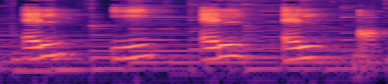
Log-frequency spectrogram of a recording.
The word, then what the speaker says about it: lilla: in Norway we call this color lilla It is spelled l i l l a try it lilla This is the color pink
